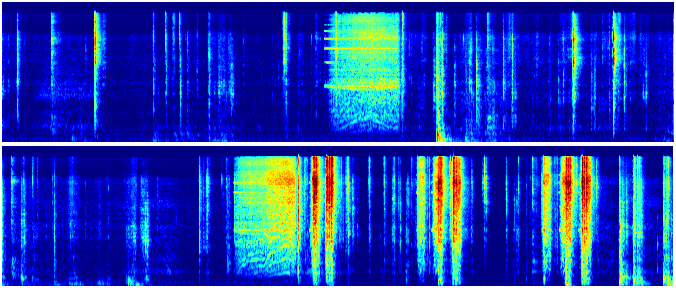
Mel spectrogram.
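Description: Cordless power driver running in two short bursts, about five seconds in and again about fourteen seconds in, driving the screws that mount a QLS fork to a Kydex holster. Just after the first burst comes a sharp knock, the loudest sound, and small hardware clicks and taps are scattered throughout.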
